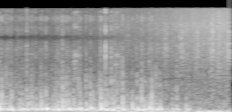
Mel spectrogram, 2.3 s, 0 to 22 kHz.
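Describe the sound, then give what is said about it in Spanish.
Horses gallop past, the forty riders of a folk tale, as a quick, rhythmic drumming of low hoof thuds that fades away toward the end. “Al cabo de unos minutos, 40 hombres a caballo pasaron a galope frente a Alí Babá”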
